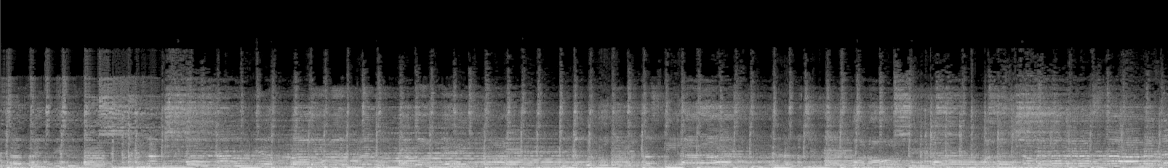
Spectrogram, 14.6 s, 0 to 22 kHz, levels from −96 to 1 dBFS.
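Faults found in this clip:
Adaptive stream starting at a low bitrate, 0.0–2.0 s: muffled, artefacted opening; spectrogram treble empty, then abruptly fills with no gap. Fits player stepping from Opus 24 kbit/s to 64 kbit/s.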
